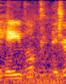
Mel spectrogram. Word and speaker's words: Havoc: So I am outside the Worcester Palladium with the whole of, how do you pronounce the name of the band? Is it Havoc or a Havoc? – Havoc. – Havoc. – Yeah. – Does anyone ever say Havok? – Germans. – Yeah. – A lot of Europeans. – Europeans. Yeah. And then in South America, it's Havok.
